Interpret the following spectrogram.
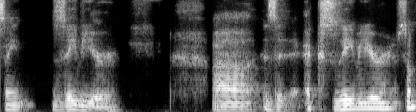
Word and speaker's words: Xavier: Cincinnati Saint X Saint Xavier uh is it Xavier some people say Xavier I think it's just Xavier you pronounce the X like it's a z right that's what I always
